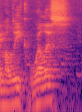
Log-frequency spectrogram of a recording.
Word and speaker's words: Malik Willis: I always say his name wrong. I'm going to say Malik Willis.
